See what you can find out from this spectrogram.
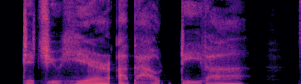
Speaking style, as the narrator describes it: said one of the women in a hushed tone

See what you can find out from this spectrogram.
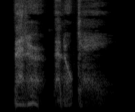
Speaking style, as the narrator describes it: she whispered

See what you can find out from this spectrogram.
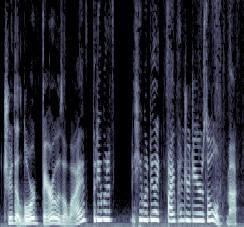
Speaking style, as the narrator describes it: Max scoffed

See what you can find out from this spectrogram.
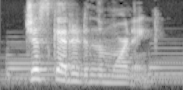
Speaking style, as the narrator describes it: answered sharply

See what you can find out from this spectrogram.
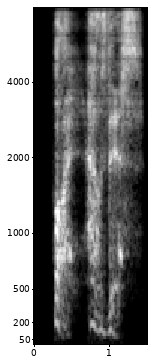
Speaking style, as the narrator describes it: muttered the Jew

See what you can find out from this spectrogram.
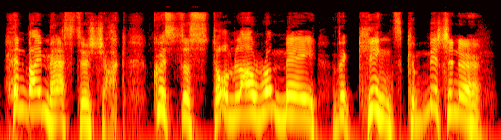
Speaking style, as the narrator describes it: cried the prisoner, laughing violently

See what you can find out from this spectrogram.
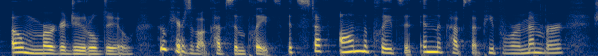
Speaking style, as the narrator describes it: Heidi grumbled to herself

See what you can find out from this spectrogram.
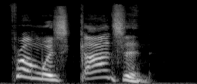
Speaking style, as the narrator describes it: groaned Judkins

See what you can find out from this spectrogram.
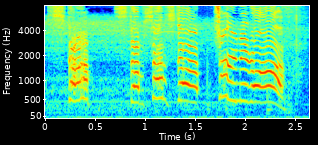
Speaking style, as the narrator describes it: I finally yelled

